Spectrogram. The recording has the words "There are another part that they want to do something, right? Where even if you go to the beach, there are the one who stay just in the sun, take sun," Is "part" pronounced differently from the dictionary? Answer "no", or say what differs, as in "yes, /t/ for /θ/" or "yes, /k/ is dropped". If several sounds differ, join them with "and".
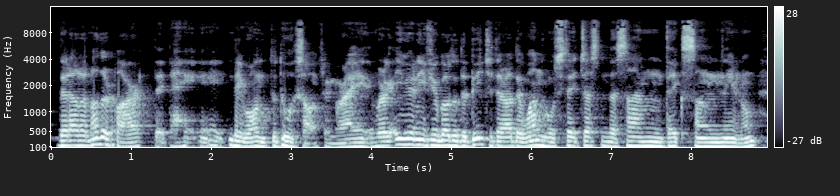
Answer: no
